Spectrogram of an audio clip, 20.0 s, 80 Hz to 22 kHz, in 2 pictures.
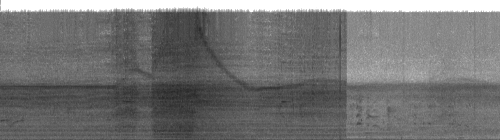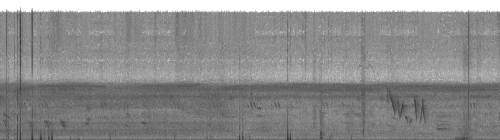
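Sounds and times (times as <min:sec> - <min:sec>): high bird-like chirps: 0:00.0 - 0:02.5
low engine hum: 0:00.0 - 0:20.0.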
